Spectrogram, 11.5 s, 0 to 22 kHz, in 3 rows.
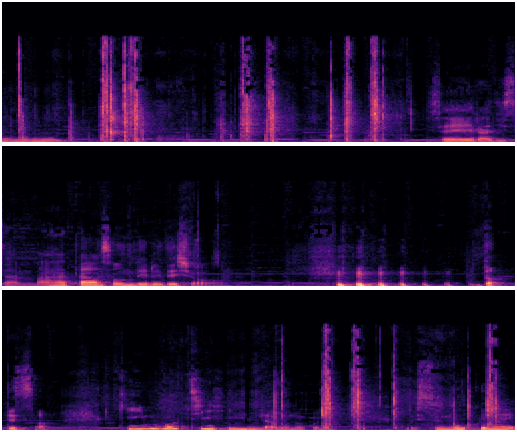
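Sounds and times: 
speech: 0.0s - 0.6s, 3.3s - 5.6s, 6.3s - 11.5s
staple-free stapler crimping paper: 0.0s - 3.2s, 9.5s - 11.5s
laughter: 6.2s - 7.7s.

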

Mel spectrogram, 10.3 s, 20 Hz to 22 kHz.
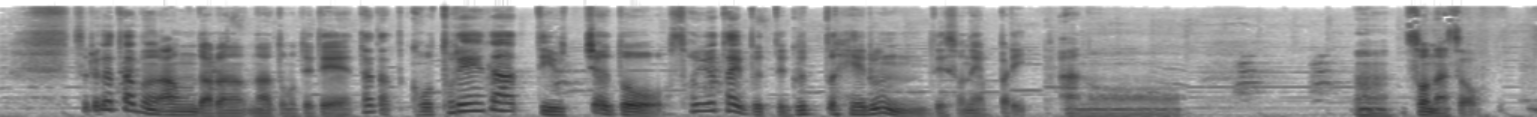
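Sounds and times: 
speech: 0.5s - 8.0s, 9.0s - 10.2s
faint neighbour's dog barking: 1.4s - 1.7s, 4.6s - 5.0s, 8.2s - 9.1s.

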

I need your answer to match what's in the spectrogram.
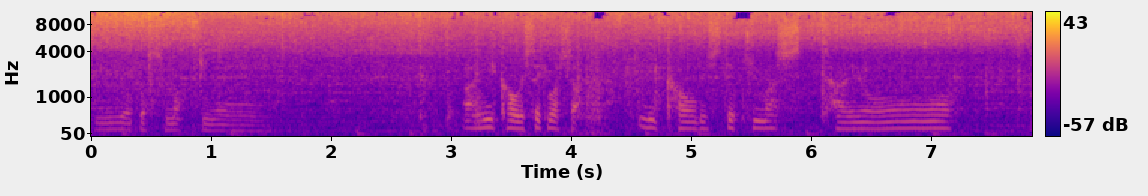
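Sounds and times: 
bacon and onions frying in a pan: 0.0s - 7.8s
speech: 0.4s - 1.7s, 3.1s - 7.3s.

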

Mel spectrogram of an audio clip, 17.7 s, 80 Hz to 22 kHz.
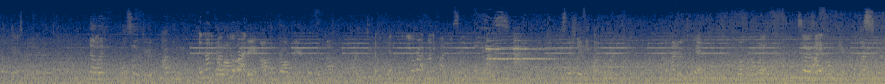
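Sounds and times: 
tram rumbling along a city street: 0.0s - 17.7s
voices: 0.0s - 17.7s
speech: 1.8s - 6.8s, 7.9s - 9.7s, 11.4s - 12.6s, 13.5s - 17.7s
tram metallic squeals and whines: 9.0s - 13.6s.

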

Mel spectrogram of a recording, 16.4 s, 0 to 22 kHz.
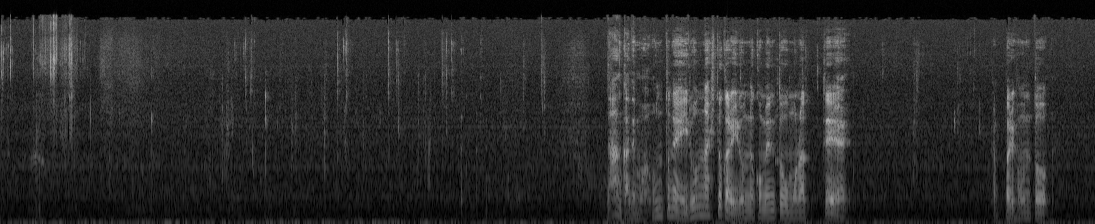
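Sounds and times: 
someone chewing and crunching a monaka ice cream wafer: 0.0s - 1.5s, 3.1s - 8.3s
hiss: 0.0s - 16.4s
speech: 9.2s - 12.8s, 15.1s - 15.8s.

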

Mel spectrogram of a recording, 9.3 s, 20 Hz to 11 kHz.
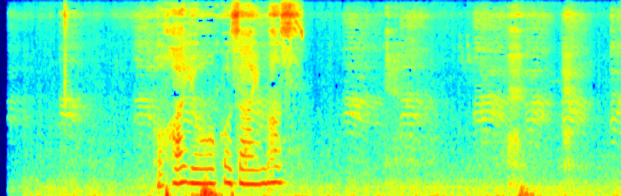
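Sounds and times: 
steady low hum: 0.1s - 9.3s
crow cawing in whiny begging calls: 0.9s - 1.4s, 2.0s - 2.4s, 5.1s - 9.3s
speech: 2.4s - 4.6s.

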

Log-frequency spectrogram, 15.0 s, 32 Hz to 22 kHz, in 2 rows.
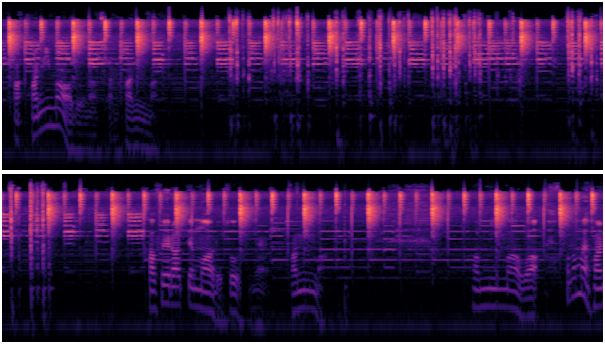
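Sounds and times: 
speech: 0.2s - 2.0s, 9.4s - 11.6s, 13.4s - 15.0s
typing on a computer keyboard: 2.8s - 8.2s.

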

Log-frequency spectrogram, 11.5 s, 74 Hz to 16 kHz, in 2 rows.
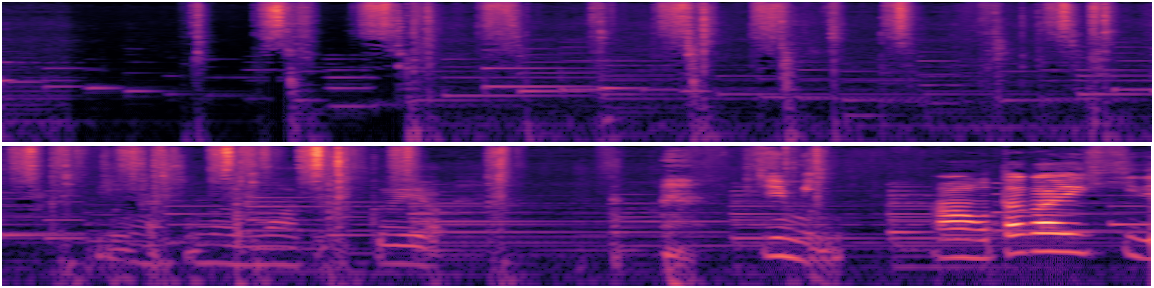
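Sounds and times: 
tarot cards being shuffled: 0.9s - 8.4s
speech: 6.7s - 8.1s, 9.6s - 11.4s.

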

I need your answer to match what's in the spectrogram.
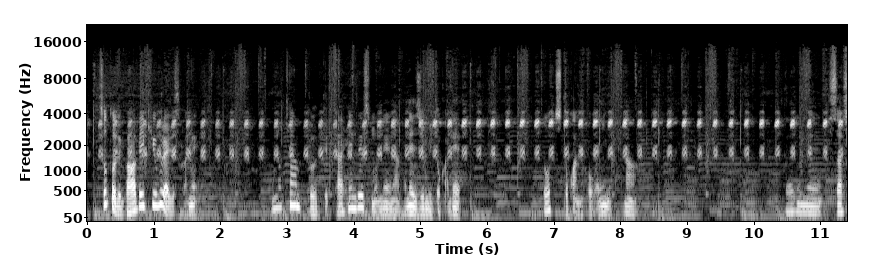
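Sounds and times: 
frogs croaking: 0.0s - 11.4s
speech: 0.2s - 2.0s, 2.8s - 5.9s, 6.8s - 8.4s, 10.5s - 11.4s.

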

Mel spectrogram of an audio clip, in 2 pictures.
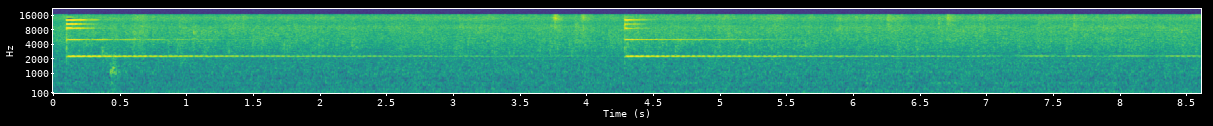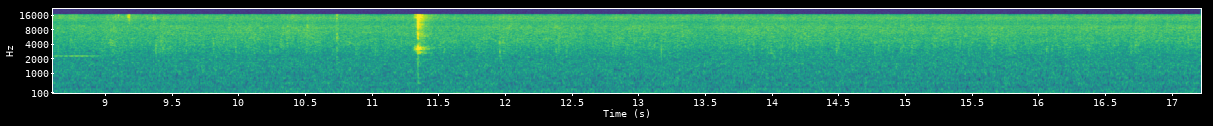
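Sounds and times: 
singing bowl ringing a high clear tone: 0.0s - 9.2s
steady dense rain hiss: 0.0s - 17.2s.

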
